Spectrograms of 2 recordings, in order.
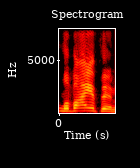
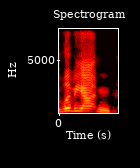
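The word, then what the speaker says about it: Livyatan: Speaking of fish, I was going to talk about Leviathan or Livatin. Uh, if you don't know, Leviathan or Livatin, depending on how you want to pronounce it, uh, is this absolutely massive cousin of the sperm whale.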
